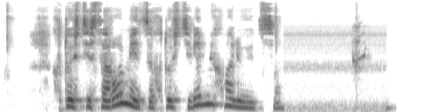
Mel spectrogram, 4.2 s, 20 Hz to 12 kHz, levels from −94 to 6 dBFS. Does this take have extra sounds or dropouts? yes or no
yes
